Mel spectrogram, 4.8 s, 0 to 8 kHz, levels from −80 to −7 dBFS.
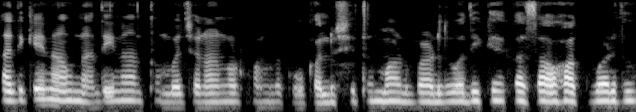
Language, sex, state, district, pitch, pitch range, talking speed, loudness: Kannada, female, Karnataka, Dharwad, 200 Hz, 190-210 Hz, 140 wpm, -20 LUFS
